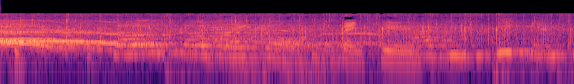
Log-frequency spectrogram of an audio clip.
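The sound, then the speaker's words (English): An audience at a Fearless Mom gathering greets a guest speaker with applause, cheers and whoops. It starts loud and eases slightly, with voices rising over the clapping. “I would love it if you would put your hands together and welcome her to Fearless Mom.”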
